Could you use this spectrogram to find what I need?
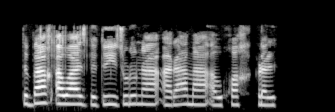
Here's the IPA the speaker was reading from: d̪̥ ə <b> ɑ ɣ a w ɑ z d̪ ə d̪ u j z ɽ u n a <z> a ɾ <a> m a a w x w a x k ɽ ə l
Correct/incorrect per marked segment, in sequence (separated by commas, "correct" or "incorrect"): correct, incorrect, incorrect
